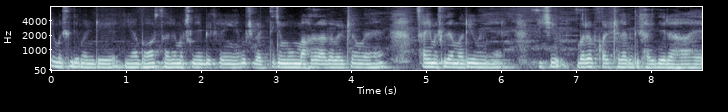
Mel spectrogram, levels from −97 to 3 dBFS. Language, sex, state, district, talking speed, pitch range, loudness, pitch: Hindi, female, Uttar Pradesh, Muzaffarnagar, 235 wpm, 165-180 Hz, -14 LUFS, 170 Hz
